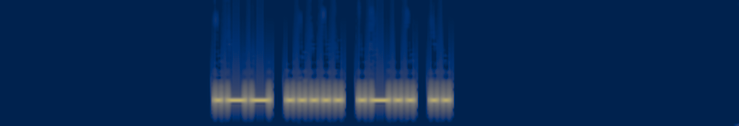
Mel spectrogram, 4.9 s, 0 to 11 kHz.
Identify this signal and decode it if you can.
Morse code, heard as a keyed tone, about 29 wpm, 700 Hz. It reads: W5LI
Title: USA Call Signs - 4 Characters - 30wpm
